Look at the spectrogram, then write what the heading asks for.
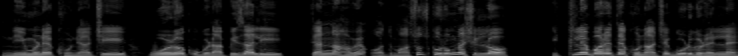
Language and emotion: Goan Konkani, surprised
